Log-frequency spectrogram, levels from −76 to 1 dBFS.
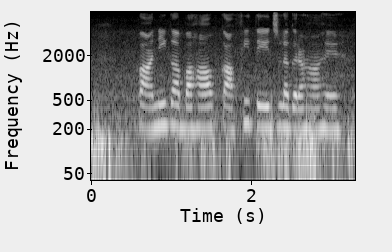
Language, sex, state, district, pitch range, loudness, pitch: Hindi, female, Chhattisgarh, Raipur, 190-210 Hz, -17 LUFS, 200 Hz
